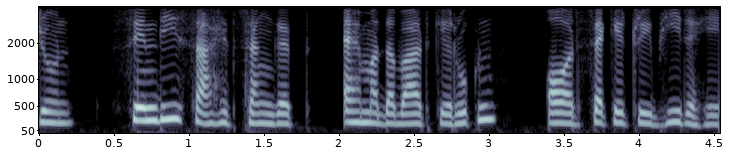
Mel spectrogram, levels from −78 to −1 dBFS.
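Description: A short speech recording with no audible technical faults at any point.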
